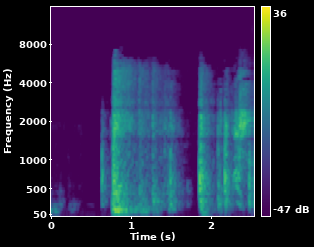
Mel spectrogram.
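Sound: door being broken down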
